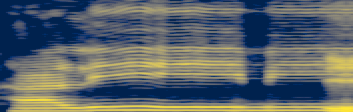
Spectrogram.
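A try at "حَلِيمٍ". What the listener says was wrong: Iya, Ibu masih berpikir ini alif ya, karena ini bukan alif. Yang bisa nyambung kanan kiri ini lam. Dan ini ada barisnya. Halimi yang panjangnya lamnya, hanya pendek. Halimi.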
